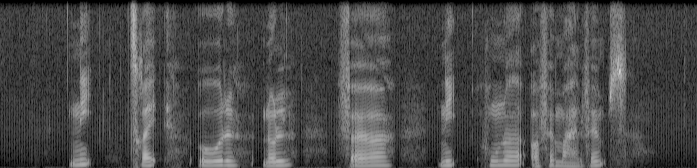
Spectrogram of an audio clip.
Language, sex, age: Danish, female, 44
